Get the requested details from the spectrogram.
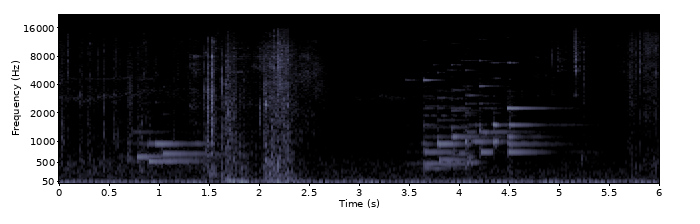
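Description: A treasure chest creaks open, followed by a rising fanfare of tones.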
